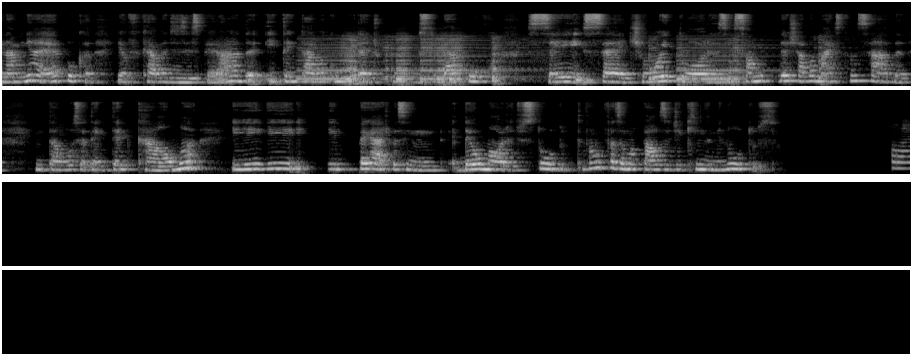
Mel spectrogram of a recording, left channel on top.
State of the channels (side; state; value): right; silent; digital silence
